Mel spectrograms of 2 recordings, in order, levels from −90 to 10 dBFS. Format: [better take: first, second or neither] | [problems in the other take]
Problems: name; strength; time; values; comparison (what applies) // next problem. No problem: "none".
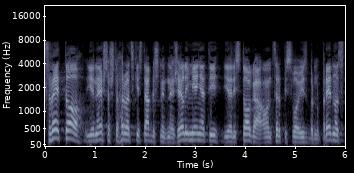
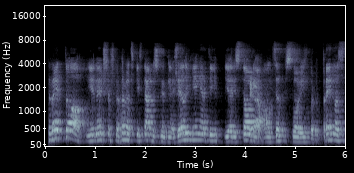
first | noise reduction (neural mask model DeepFilterNet 3)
